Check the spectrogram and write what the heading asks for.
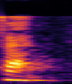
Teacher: initial sound of fan the voiceless labiodental fricative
